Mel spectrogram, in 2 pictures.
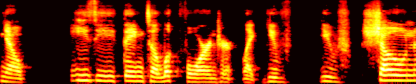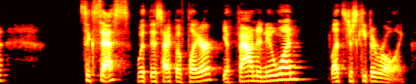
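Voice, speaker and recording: A woman's voice: on the low side, measured pace. A woman discussing sports as a panel reporter, in an informal, slangy, conversational style.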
